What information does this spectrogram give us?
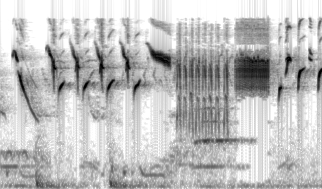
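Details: Finch × canary hybrid song made of bright, downward-slurred whistled notes in quick succession. Two short hissing, rushing noise bursts cut in midway before the chirping resumes.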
